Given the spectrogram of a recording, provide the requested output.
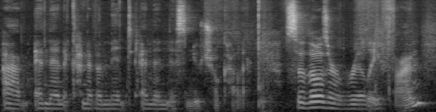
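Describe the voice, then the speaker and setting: Moderately paced female speech over noticeable background noise. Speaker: scrapbooking design team member. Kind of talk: product unboxing tutorial. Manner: casual, chatty with fillers.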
